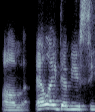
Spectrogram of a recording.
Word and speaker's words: LIWC: LIWC is pronounced LIWC, and this tool is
